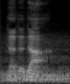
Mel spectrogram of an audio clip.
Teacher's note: the anapestic foot is unstress, unstress, stress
